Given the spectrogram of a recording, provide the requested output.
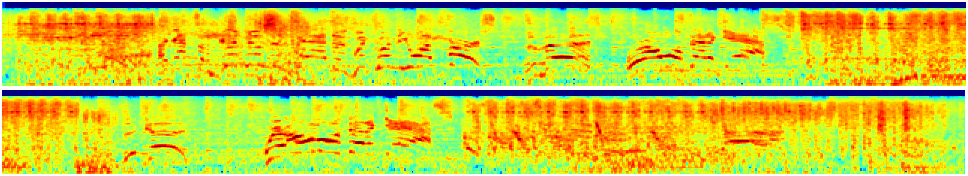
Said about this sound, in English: They speed into a barrage of fire.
